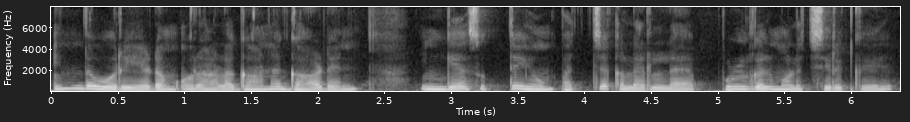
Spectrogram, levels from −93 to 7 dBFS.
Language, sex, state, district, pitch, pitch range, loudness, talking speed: Tamil, female, Tamil Nadu, Nilgiris, 210 Hz, 185-235 Hz, -16 LUFS, 115 wpm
